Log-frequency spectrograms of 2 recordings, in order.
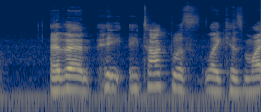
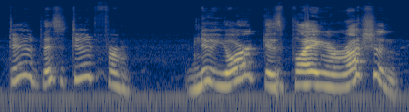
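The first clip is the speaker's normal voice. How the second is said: mock outraged fan; 12 semitones higher, 8 dB louder than usual. Mocking fans' complaint about promo.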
